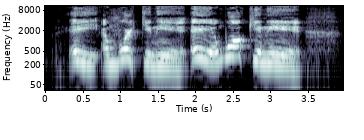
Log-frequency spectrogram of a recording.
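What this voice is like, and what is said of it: Imitated New York accent. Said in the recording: “That's my New York impression.”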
